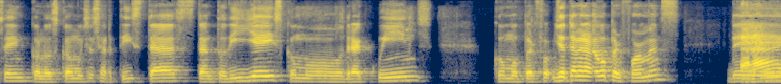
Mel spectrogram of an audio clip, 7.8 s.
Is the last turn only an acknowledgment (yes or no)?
no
